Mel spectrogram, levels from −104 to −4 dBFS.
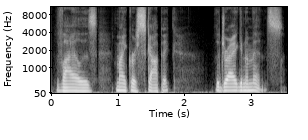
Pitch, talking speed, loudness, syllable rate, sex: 125 Hz, 120 wpm, -20 LUFS, 5.1 syllables/s, male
